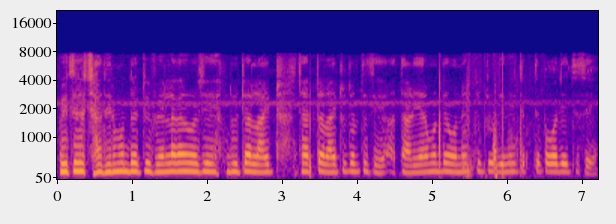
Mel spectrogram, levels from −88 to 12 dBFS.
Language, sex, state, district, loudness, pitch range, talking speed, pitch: Bengali, male, Assam, Hailakandi, -18 LUFS, 185-195 Hz, 175 wpm, 190 Hz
